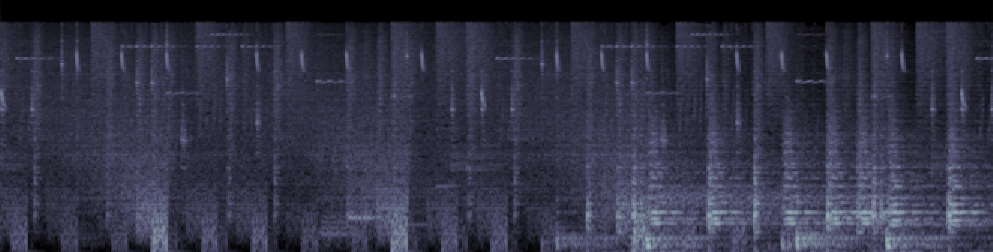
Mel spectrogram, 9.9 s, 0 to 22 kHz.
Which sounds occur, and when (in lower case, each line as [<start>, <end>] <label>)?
[0.00, 9.93] music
